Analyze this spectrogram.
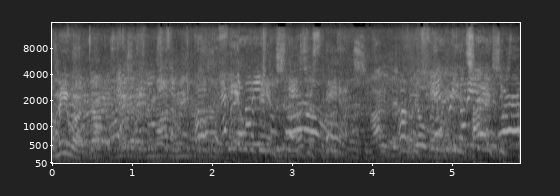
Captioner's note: chatter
